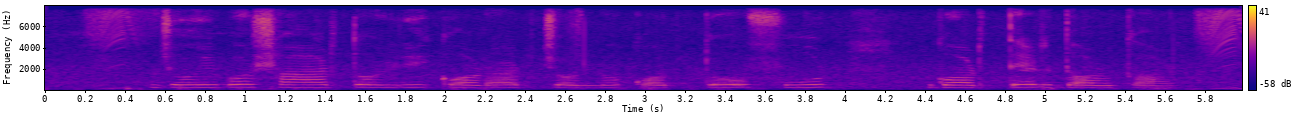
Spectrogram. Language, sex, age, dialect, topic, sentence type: Bengali, female, 25-30, Standard Colloquial, agriculture, question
